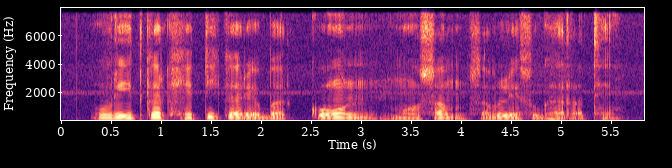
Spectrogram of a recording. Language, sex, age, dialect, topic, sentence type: Chhattisgarhi, male, 18-24, Northern/Bhandar, agriculture, question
